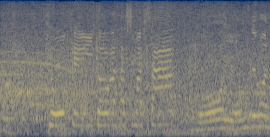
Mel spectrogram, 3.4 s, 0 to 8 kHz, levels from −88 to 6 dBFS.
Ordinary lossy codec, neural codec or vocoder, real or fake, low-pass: none; none; real; none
